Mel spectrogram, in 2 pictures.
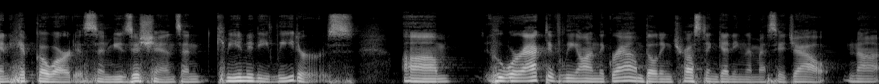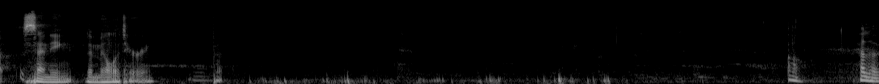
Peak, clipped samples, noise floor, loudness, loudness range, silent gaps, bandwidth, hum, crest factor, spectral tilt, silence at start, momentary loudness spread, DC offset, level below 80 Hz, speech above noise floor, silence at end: -2 dBFS; under 0.1%; -63 dBFS; -22 LUFS; 12 LU; none; 12.5 kHz; none; 24 dB; -5 dB/octave; 0 s; 20 LU; under 0.1%; -52 dBFS; 41 dB; 0 s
